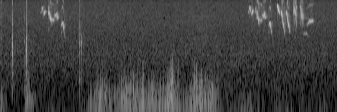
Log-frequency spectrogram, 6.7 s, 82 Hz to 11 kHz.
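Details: A single Hellmayr's pipit (Anthus hellmayri) vocalizes at 2,000 m on the Filo de los Comechingones, Merlo, San Luis, on 21 November 2013, giving thin, very high chirps in two short bursts amid wind rumble and clicks.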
